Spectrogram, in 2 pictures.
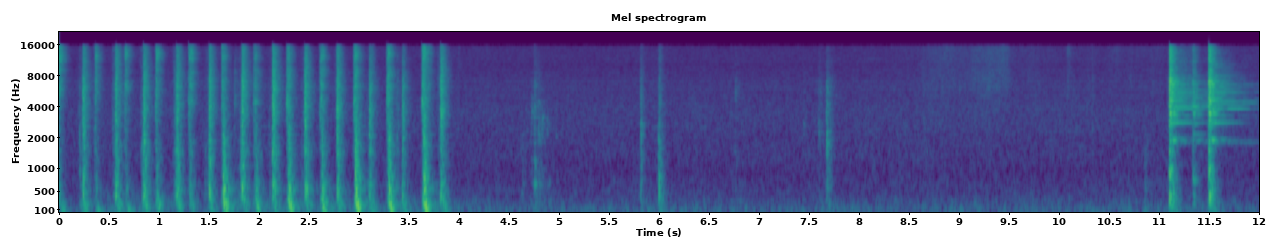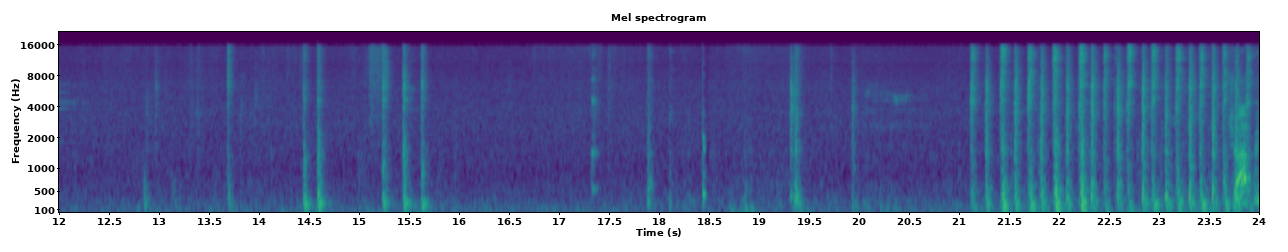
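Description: Kitchen handling sounds: a few seconds of rapid clattering, scattered single knocks, and a short ringing clink of a glass jar against a steel mixing bowl about eleven seconds in. Another run of rapid clatter comes near the end.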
